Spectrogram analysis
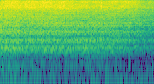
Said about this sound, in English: Then I remembered. I knelt down and used my daisy squirter to douse the flames. The cold water also snapped him out of his faint.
